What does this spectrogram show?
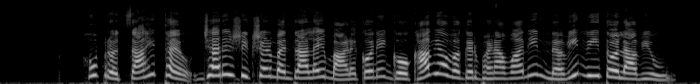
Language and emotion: Gujarati, happy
